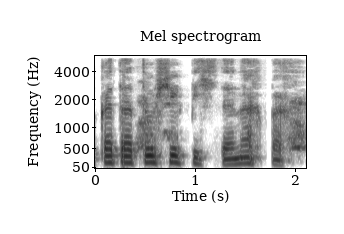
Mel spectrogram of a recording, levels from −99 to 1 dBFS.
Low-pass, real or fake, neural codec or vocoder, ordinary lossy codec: 5.4 kHz; fake; vocoder, 44.1 kHz, 128 mel bands every 512 samples, BigVGAN v2; AAC, 48 kbps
